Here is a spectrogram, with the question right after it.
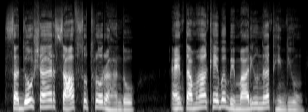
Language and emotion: Sindhi, neutral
